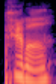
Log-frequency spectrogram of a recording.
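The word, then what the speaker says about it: Paré: Some people call it par, some people call it par. It's actually par, but you don't have to say it like that.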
